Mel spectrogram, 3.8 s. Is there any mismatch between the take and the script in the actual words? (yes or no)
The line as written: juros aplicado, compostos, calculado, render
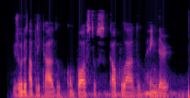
no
